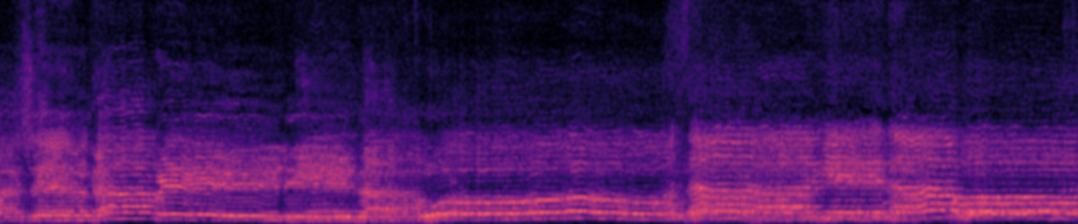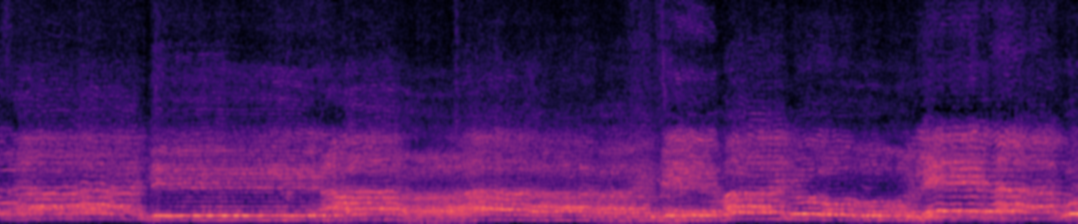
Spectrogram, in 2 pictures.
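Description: A group of men and women singing an upper-Don Cossack round-dance song unaccompanied, the voices carrying on without a break.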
